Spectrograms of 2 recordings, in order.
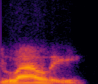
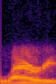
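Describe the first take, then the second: First: The R sound is replaced with an L. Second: The name is said with a normal R sound. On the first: "you just change your R's to L's" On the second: "you call Larry"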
